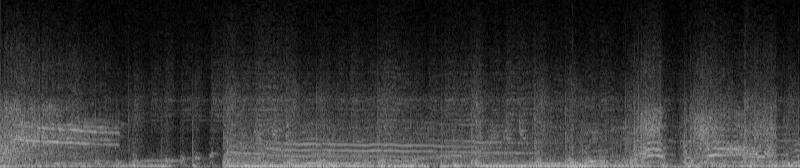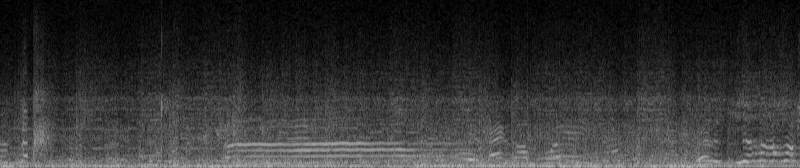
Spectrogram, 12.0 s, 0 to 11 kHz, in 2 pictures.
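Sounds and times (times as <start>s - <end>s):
people crying out and shouting: 0.0s - 1.0s, 1.6s - 12.0s.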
